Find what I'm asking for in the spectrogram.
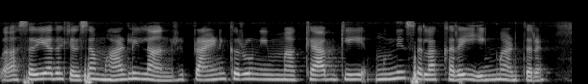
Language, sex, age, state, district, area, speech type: Kannada, female, 18-30, Karnataka, Tumkur, rural, spontaneous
